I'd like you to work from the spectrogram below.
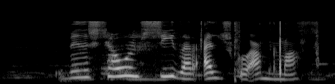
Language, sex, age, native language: Icelandic, female, 10, Icelandic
